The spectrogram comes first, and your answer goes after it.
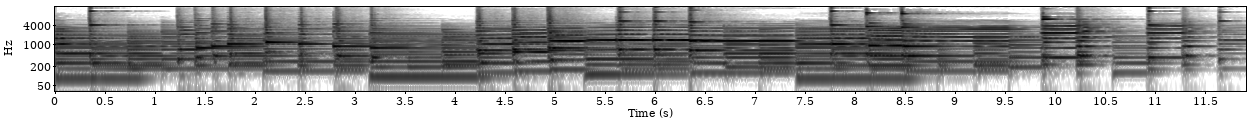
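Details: Gentle electric piano melody plays steadily throughout, with no animal sounds heard.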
